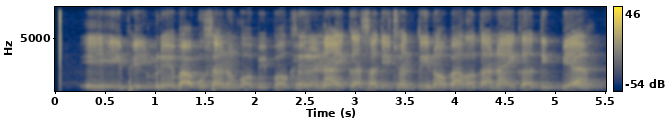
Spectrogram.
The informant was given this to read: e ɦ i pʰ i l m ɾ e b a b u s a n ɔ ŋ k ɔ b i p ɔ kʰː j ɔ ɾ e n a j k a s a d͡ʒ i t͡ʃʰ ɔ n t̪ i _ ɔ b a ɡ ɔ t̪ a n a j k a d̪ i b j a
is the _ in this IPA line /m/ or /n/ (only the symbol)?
n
